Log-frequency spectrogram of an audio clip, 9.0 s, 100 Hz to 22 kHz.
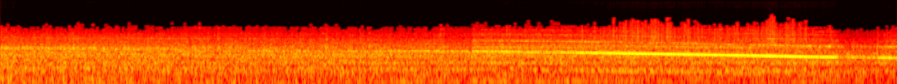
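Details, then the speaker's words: Warmed-up VX1 pulling uphill under load: over engine and road rumble a thin high chirp comes in, then drifts slowly down in pitch. Owner says it is louder once the transmission warms and starts around 30 mph. Transmission suspected. "Yep, that brought it out. That was another hill, and it was nice and loud, if you can call that nice."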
